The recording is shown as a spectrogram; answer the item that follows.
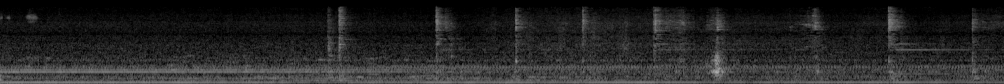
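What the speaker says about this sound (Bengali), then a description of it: "নুন আর হলুদ দিয়ে আর কাঁচা লঙ্কা কুচিগুলোকে দিয়ে পেঁয়াজটাকে একটু ট্রান্সলুসেন্ট হওয়া পর্যন্ত ভেজে নেব।" Chopped onion fries in oil with salt, turmeric and green chilli, stirred with a series of light, scattered spatula taps over a faint, steady sizzle and low hum, with no talking.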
